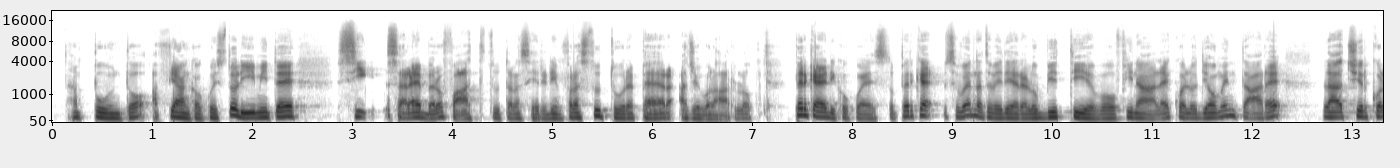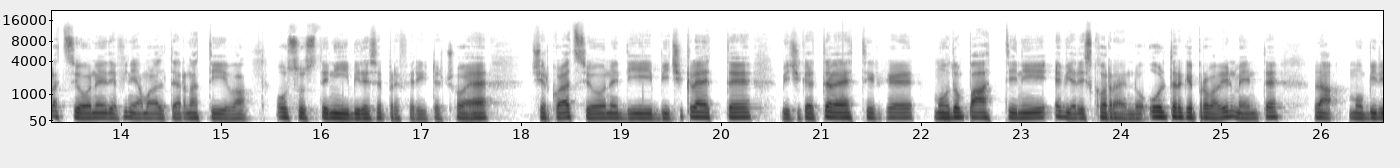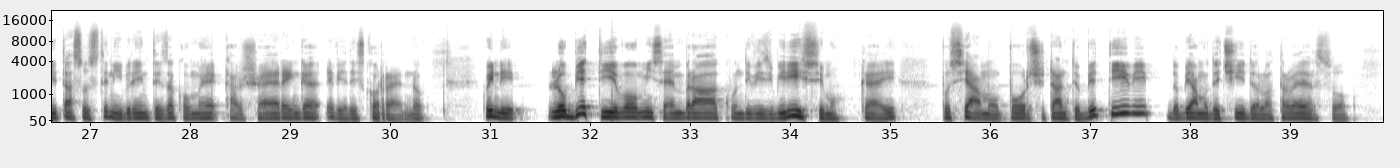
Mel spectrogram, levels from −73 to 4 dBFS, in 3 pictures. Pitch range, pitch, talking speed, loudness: 115-135 Hz, 120 Hz, 115 wpm, -21 LUFS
